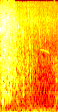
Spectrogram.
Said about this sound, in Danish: Jeg tager færgen derud.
